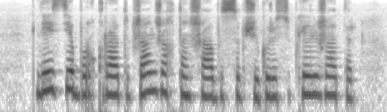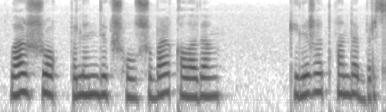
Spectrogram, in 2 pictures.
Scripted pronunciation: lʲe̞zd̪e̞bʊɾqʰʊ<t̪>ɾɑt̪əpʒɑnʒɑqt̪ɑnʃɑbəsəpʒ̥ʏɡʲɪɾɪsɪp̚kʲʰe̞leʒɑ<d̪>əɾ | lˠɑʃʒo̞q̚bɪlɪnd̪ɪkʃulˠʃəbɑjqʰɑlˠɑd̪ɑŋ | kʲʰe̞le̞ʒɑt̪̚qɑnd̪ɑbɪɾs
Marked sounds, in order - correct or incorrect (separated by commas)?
incorrect, incorrect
